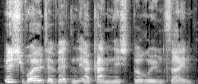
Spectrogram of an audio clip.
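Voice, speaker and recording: A man's voice: a little high, very slow. A man doing a coaxing, sly slave. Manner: coaxing, persuasive. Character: sly male slave on an errand.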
